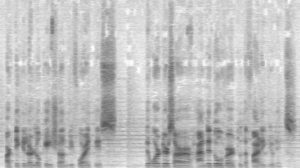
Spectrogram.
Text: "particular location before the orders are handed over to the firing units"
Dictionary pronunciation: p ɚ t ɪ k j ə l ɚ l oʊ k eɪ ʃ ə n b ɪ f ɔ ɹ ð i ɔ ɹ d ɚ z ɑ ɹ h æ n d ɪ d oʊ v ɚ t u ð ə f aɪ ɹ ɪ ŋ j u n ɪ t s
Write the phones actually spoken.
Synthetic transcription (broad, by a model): p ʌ t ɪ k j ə l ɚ l oʊ k eɪ ʃ ə n b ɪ f ɔ ɹ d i ɔ ɹ d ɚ s ɑ ɹ h æ n d ɪ d oʊ v ɚ t u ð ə f aɪ ɹ ɪ ŋ j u n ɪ t s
